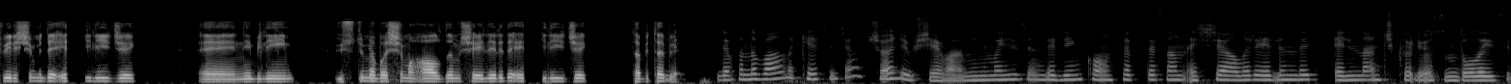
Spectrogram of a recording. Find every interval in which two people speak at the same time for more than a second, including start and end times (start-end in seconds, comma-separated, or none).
none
